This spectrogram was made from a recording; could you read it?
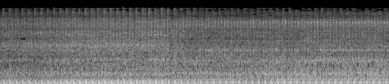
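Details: Honda Pacific Coast converted to MicroSquirt fuel injection, after fixing a wiring mistake; warming engine holds steady, even idle around 1300 rpm with regular exhaust beat, no misses or hunting. Normal idle.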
